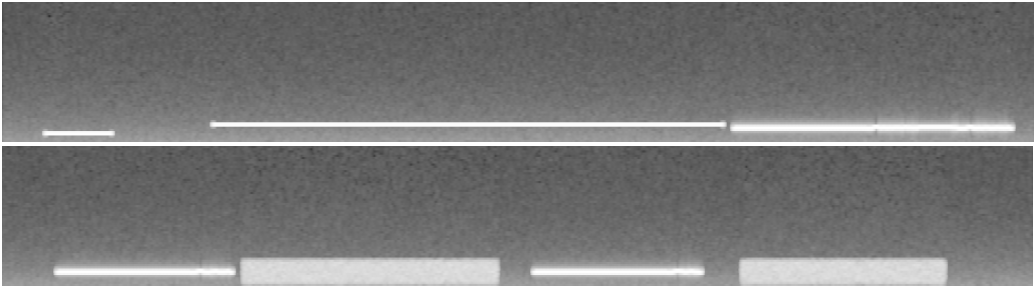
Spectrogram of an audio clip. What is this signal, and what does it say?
Fax machine handshake, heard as a beep, a long tone, a warble and hiss.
